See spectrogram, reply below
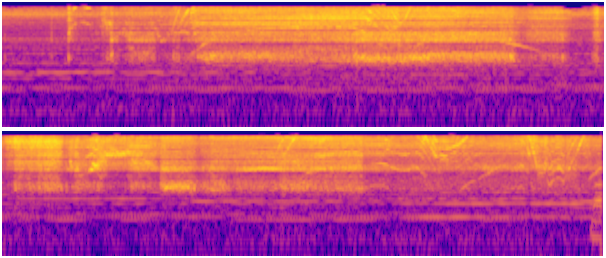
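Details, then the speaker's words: Dental surgical drill with water irrigation during surgical extraction of a tightly impacted lower left third molar in a female patient: high-pitched whine rising and dropping as it moves back and forth, with spraying water and faint music. "Okay. Lots of water and little vibration you're gonna feel here. No worries."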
